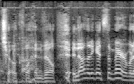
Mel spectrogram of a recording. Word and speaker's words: Quenneville: there that mispronounces something the mayor when he called him Joel Quenneville instead of joking ville nobody gets the mayor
